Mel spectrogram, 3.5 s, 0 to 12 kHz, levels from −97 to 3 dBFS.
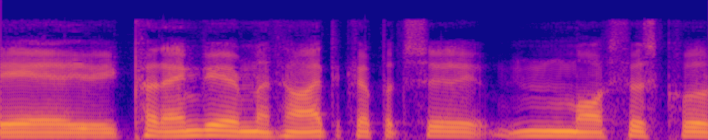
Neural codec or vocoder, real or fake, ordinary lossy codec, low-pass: codec, 16 kHz, 0.5 kbps, FunCodec, trained on LibriTTS, 25 frames a second; fake; AAC, 48 kbps; 7.2 kHz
